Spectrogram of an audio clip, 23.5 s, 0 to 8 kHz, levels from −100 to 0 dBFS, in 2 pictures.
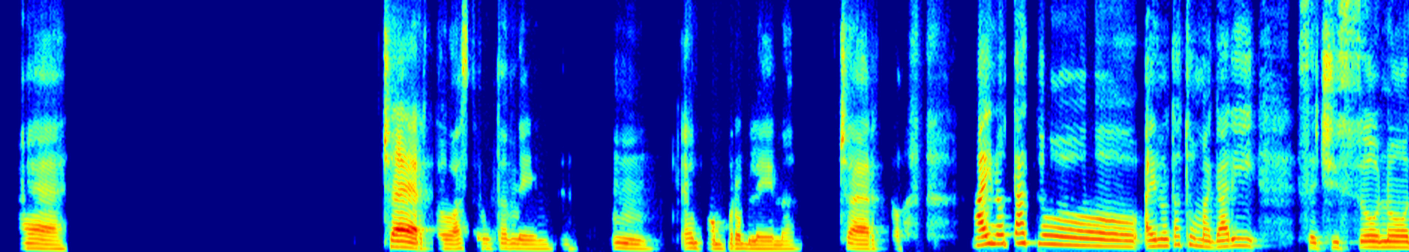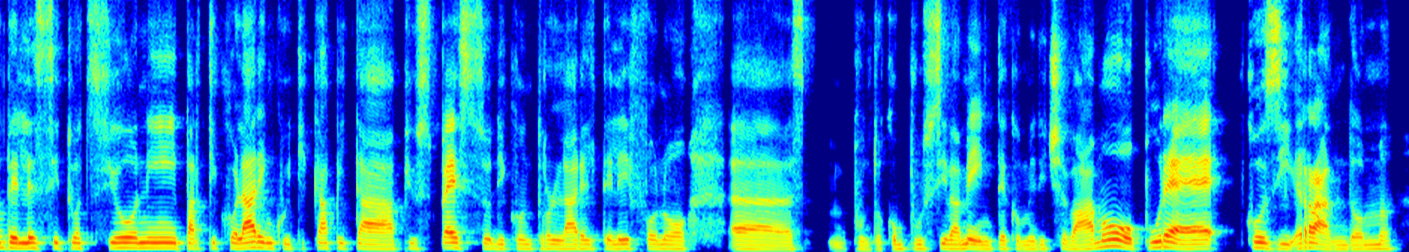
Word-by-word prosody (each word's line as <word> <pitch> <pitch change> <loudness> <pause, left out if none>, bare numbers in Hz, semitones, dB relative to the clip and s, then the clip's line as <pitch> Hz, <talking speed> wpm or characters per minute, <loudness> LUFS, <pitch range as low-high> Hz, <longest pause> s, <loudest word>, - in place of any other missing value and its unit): Eh 140 -4 +1 2.7
Certo, 180 -6 +8
assolutamente, 135 -2 -4 0.3
mh. 145 -5 -1 0.3
È 150 - -7
un 155 0 -1
po' 145 - -5
un 135 - -4
problema, 125 -3 -2 0.3
certo. 130 -2 0 0.6
Hai 240 +4 +8
notato 250 - +3
hai 195 - +2
notato 245 +4 -2
magari 195 +2 0 0.3
se 160 - -5
ci 165 +2 -2
sono 175 +2 +3
delle 155 -2 +3
situazioni 155 0 -1
particolari 155 +2 0
in 155 -2 -2
cui 135 -3 -12
ti - - -23
capita 150 -5 -4
più 150 - -14
spesso 160 +2 -1
di 135 -1 -10
controllare 130 -1 -6
il 130 -1 -10
telefono, 135 -1 -6 0.3
uhm, 120 -3 -3
sp 115 - -12 0.3
punto 105 -3 -14
compulsivamente, 130 +1 -5
come 120 -1 -10
dicevamo, 125 +5 -4 0.2
oppure 170 +4 0
è 135 - +4 0.2
così, 155 -6 -1
random? 125 -4 -1
145 Hz, 105 wpm, -23 LUFS, 130-160 Hz, 2.7 s, Certo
